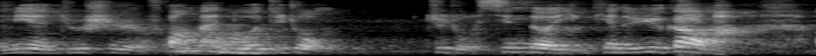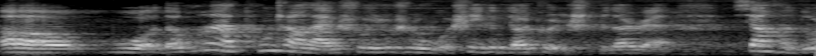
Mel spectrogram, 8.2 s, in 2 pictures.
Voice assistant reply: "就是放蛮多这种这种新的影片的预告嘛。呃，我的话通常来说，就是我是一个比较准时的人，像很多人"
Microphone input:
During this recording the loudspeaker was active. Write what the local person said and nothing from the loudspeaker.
哦。

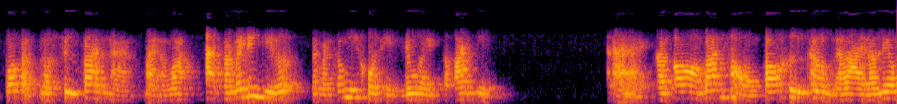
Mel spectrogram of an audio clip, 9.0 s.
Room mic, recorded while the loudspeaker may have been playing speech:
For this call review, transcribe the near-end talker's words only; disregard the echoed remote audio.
none

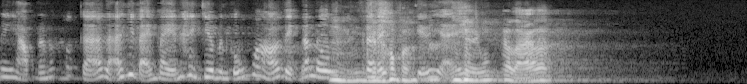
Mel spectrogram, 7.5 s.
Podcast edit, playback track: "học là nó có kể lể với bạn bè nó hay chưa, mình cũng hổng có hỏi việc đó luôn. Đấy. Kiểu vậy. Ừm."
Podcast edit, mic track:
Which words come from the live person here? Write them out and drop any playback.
Ừm, bánh canh cá lóc hả? Nghe cũng khá lạ đó.

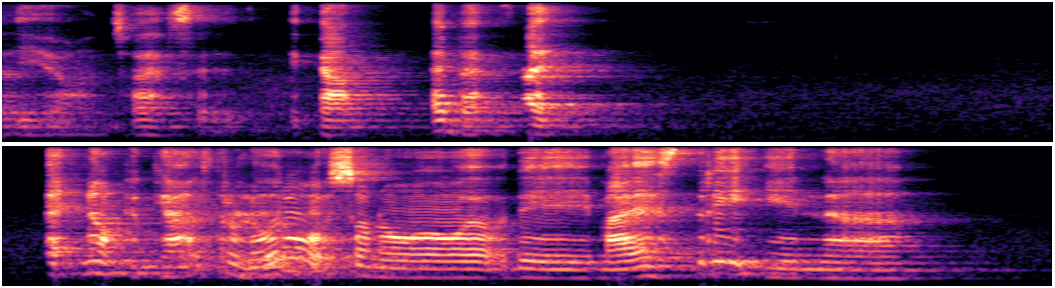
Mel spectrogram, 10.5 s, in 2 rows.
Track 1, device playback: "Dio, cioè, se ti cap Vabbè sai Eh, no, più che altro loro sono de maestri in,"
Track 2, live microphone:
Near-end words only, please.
none

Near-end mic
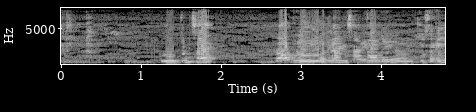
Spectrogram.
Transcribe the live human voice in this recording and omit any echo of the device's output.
Ừ, đúng rồi. Tại vì tại vì, à

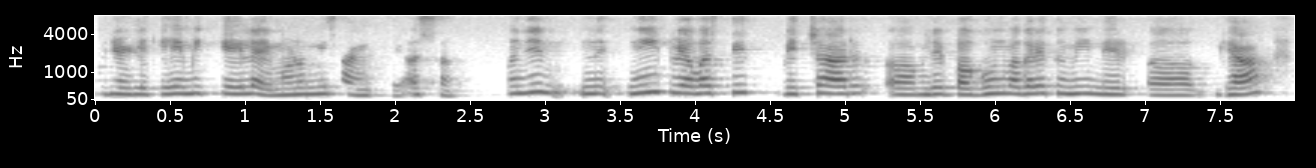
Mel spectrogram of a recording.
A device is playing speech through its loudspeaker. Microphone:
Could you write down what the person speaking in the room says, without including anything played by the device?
none

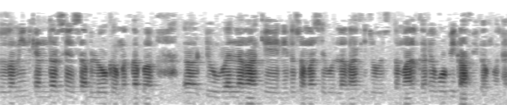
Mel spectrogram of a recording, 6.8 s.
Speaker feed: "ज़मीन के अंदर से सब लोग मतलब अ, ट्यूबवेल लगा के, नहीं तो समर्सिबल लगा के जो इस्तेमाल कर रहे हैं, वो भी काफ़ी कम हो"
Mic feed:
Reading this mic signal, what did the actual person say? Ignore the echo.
none

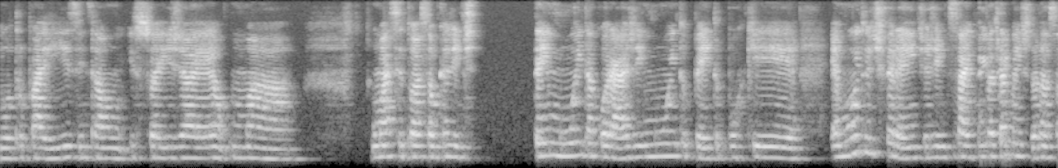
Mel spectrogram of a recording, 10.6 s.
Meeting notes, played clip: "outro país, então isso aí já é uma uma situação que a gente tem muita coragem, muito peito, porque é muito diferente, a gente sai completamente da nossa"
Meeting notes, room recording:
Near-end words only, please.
Entendi.

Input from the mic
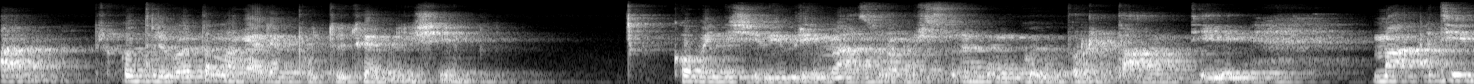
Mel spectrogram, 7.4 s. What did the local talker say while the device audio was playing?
none

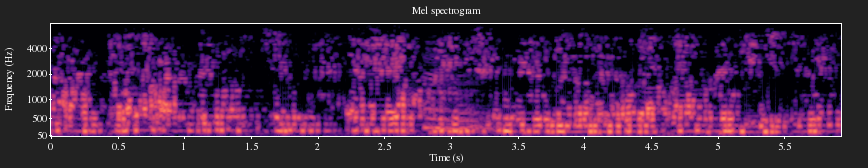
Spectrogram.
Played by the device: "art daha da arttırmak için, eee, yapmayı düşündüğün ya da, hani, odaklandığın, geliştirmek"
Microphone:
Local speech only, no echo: Hı hı.

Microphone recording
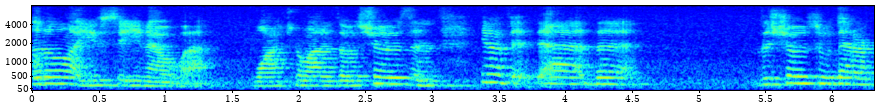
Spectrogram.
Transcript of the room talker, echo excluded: none

